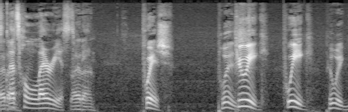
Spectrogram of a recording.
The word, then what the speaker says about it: Puig: hilarious on pu pu Puig Puig Puig the g is silent Pew pey all right pey I I think he's pey I don't know he's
